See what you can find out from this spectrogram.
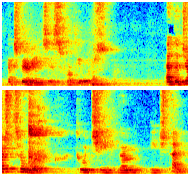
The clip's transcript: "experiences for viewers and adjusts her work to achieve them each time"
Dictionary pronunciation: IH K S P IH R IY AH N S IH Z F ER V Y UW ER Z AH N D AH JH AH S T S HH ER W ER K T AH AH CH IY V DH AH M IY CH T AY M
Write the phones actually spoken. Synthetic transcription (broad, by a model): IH K S P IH R IY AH N S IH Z F ER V Y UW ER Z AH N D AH JH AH S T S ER W ER K T AH AH CH IY V DH AH M IY CH T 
